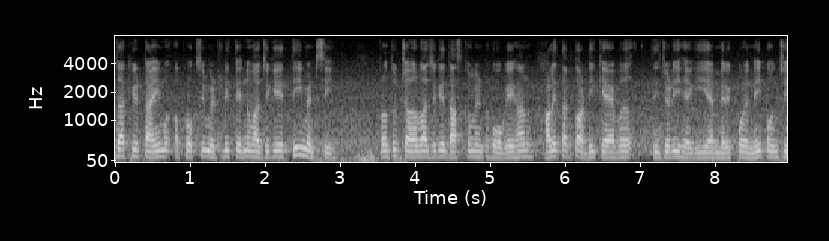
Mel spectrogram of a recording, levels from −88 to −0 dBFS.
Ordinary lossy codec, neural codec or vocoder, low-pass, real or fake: none; none; 7.2 kHz; real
